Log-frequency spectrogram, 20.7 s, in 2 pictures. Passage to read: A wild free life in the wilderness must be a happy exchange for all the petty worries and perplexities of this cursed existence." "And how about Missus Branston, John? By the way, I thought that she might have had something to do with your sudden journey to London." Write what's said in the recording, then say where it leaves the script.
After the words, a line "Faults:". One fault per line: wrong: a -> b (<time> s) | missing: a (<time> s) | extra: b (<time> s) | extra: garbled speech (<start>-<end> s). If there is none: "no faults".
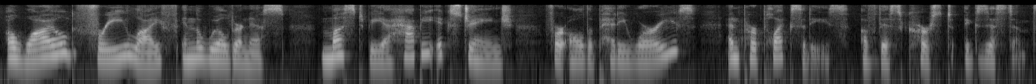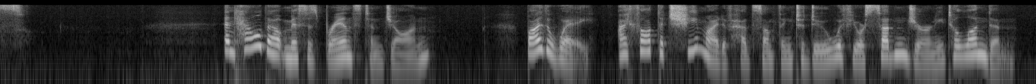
A wild free life in the wilderness must be a happy exchange for all the petty worries and perplexities of this cursed existence." "And how about Missus Branston, John? By the way, I thought that she might have had something to do with your sudden journey to London."
Faults:
no faults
